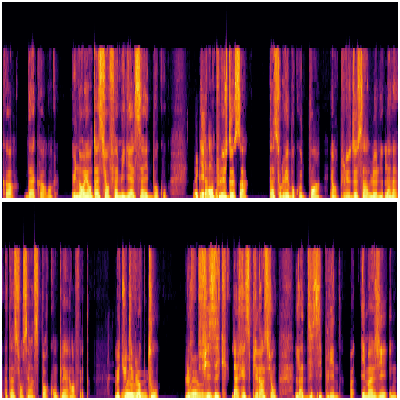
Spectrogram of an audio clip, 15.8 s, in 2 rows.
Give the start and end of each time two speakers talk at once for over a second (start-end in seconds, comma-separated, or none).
none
